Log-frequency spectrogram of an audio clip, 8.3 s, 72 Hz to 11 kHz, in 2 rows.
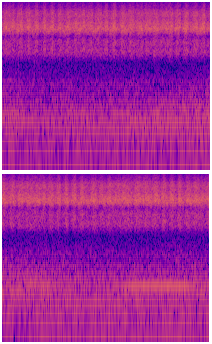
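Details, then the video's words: Loud buzzing of many cicadas beside the sea in Croatia during summer 2020, a steady high sizzle throbbing in fast pulses, with a faint low tone underneath. "Kroatien Zikaden und Meer"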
